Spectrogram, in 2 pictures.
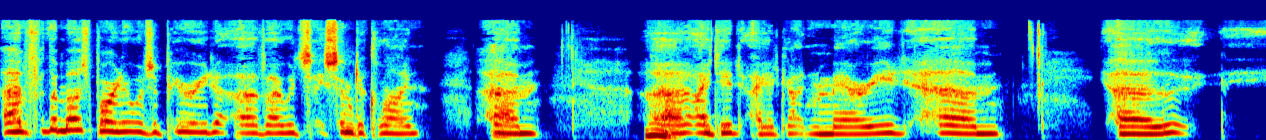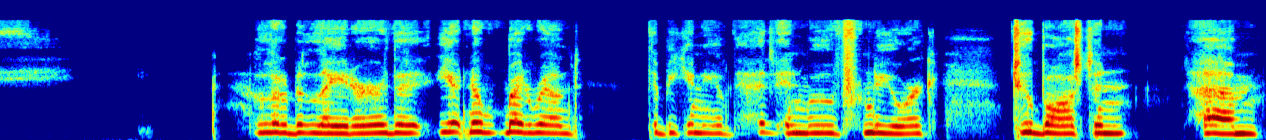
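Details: Adult man whose voice was altered by throat cancer, treated with surgery, radiation and two years of experimental chemotherapy, with no recurrence since: voice change after throat cancer treatment.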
